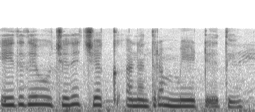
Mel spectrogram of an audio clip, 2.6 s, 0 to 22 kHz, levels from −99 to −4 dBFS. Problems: none marked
